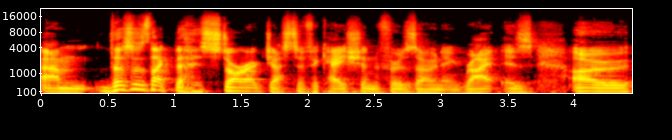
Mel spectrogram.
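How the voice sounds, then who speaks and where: With a New Zealand accent, a man talks at a medium pitch. His pace is moderate and his intonation fairly even. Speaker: urban economist. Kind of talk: interview.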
